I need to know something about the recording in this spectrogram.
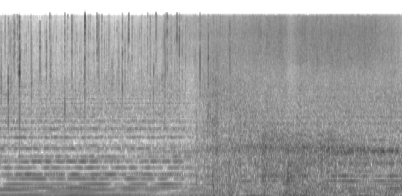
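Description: Background music of sustained chords with sparse faint crackles. About three seconds in, a rain-and-thunder sound effect swells in over it: heavy rain hiss with a deep rolling rumble.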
